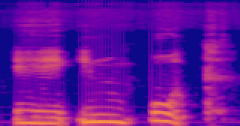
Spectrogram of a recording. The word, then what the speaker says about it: input: as put or between, in is pronounced with an m, input, or in between.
